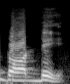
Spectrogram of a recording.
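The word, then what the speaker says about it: Daudet: इसके ऑथर हैं अल्फेंजो डडे। देखिए इसको पहली बात तो ये अल्फजो जो हैं इनका सरनेम इसमें टी जो है वो साइलेंट है। तो इसको पढ़ते हैं डो डे।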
